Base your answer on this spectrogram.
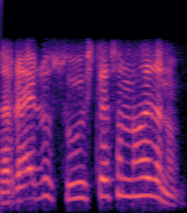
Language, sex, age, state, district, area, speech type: Assamese, male, 18-30, Assam, Charaideo, urban, conversation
